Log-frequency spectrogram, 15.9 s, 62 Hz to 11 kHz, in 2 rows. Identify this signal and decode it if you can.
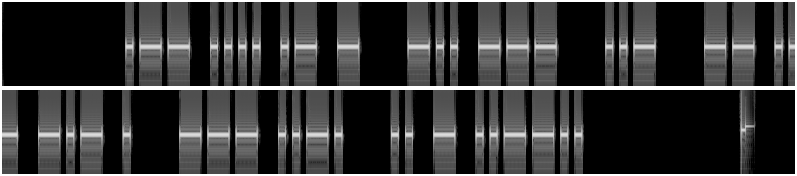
Morse code, heard as a keyed tone, about 17 wpm, 700 Hz. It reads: WHAT DO U MAKE OF IT?
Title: Sentences from Top 100 Words and Abbreviations 17wpm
